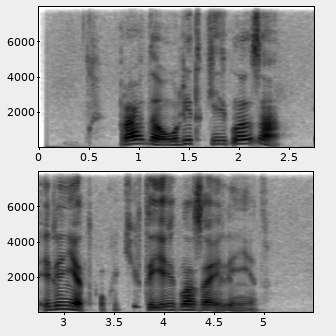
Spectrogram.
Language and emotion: Russian, neutral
